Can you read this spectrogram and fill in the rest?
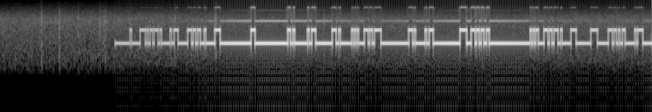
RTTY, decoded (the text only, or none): A COMPANY THAT IS NOT …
